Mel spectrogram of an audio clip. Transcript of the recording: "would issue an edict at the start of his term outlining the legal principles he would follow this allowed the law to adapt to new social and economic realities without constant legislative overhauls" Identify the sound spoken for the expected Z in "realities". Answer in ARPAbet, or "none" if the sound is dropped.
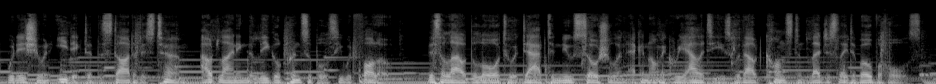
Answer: Z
